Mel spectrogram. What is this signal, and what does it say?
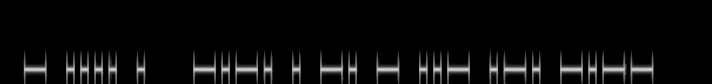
Morse code, heard as a keyed tone, about 17 wpm, 700 Hz. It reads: THE CENTURY
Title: Sets of 5 Words Encore2 17wpm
